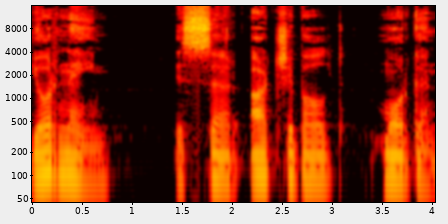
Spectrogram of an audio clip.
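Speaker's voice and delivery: hushed, very quiet, very slow half-whisper. Taking a character by the shoulders so no one hears: half-whispering. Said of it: "I'm gonna whisper".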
